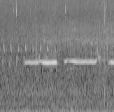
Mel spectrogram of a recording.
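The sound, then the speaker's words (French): A male nightingale's position call, given in response to whistling and opening its song: a series of long, steady, pure whistled notes, each held for about half a second with short gaps, moderately faint over a soft background hiss. “Alors il commence toujours son chant par son cri de position, et après il décline son identité, il donne son âge. Je suis un rossignol, ouais.”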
